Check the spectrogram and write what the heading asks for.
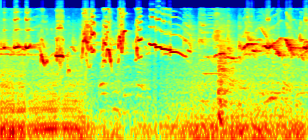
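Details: Vigorous kacer song, the oriental magpie-robin mixing high whistles, a long downward slur and clipped harsh notes, then a busy warbled passage, a low hum running underneath.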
